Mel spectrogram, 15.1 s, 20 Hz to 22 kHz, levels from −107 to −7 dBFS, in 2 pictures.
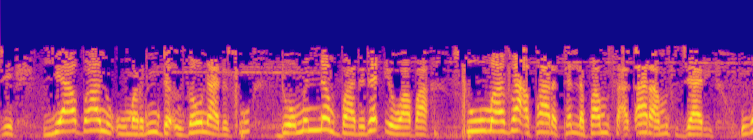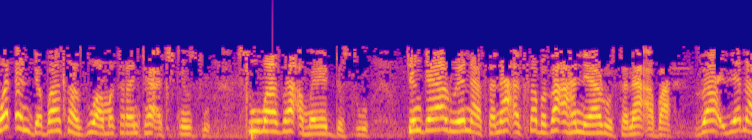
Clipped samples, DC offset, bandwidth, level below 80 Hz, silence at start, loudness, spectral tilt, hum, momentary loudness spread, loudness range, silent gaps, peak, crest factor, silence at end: under 0.1%; under 0.1%; 5.8 kHz; -66 dBFS; 0 s; -16 LUFS; -2 dB/octave; none; 11 LU; 2 LU; none; 0 dBFS; 16 dB; 0 s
